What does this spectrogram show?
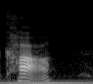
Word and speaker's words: CAH: C-A-H is ka.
